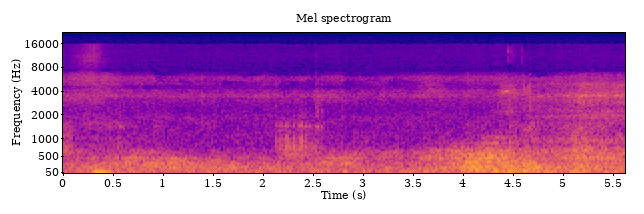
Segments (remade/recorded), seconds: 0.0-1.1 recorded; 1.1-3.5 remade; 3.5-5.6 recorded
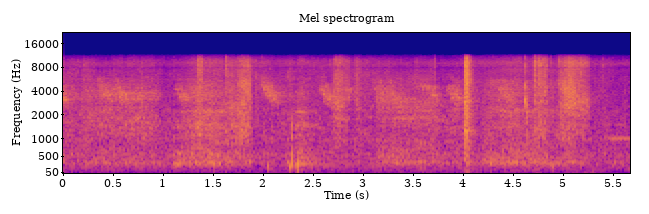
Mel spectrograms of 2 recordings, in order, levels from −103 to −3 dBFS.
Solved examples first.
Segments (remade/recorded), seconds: 0.0-3.6 remade; 3.6-4.2 recorded; 4.2-5.7 remade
